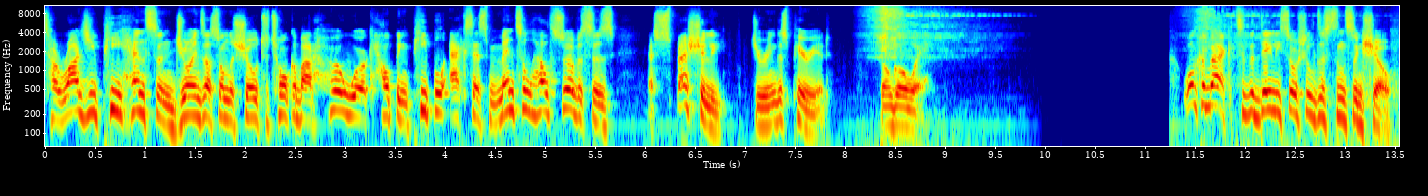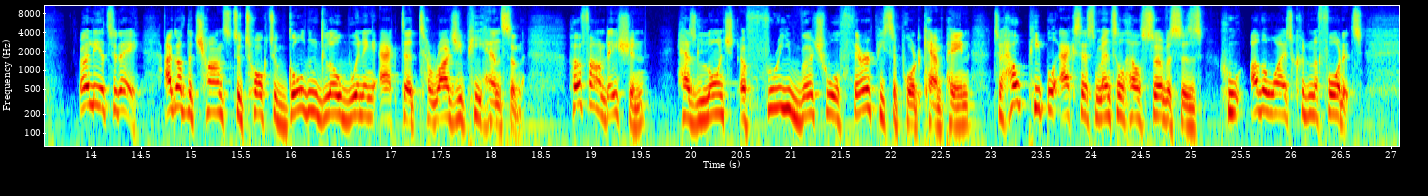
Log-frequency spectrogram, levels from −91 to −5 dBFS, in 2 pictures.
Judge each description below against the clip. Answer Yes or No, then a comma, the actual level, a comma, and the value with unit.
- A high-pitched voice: Yes, high, 200 Hz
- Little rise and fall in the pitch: No, average, 4.3 semitones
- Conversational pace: Yes, average, 160 wpm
